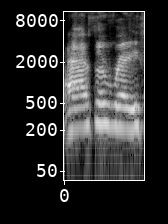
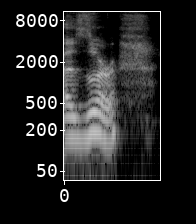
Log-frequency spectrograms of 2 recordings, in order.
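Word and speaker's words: Azurá: Her name right is Azure Stevens. Broke off and having me call her Azura.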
